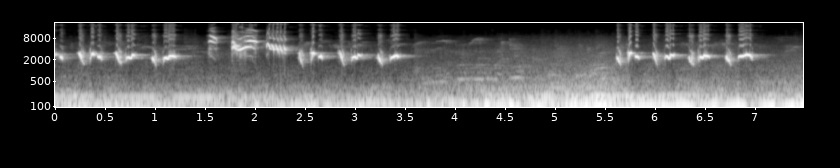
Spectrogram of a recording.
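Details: Orange-headed thrush song, used as a lure and master song for caged birds: bursts of quick, slurred whistled notes repeated in short runs, a higher squeaky phrase in the middle, then more rapid repeated notes over a low hum.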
